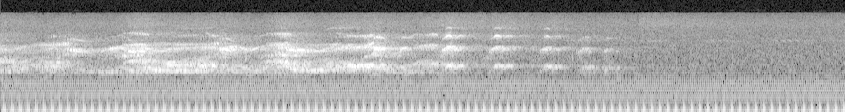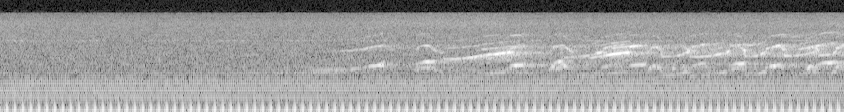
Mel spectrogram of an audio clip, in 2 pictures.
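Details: African wild dogs at Hyena Pan Camp in the Khwai Private Reserve, Okavango Delta, Botswana, give high, bird-like twittering chirps in quick bursts over a steady engine hum.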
